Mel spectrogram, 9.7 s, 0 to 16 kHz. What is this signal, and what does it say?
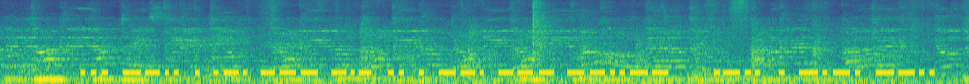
Morse code, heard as a keyed tone, hand-sent with a straight key, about 25 wpm, 390 Hz, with the noise of a cafe. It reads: SZEROKIEGO, LECZ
